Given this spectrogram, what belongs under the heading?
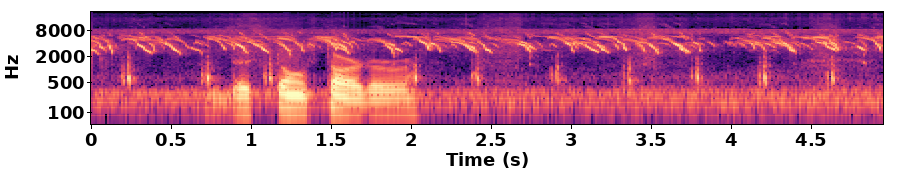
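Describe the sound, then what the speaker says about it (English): A mother hen on a family farm clucks close by while her baby chicks peep steadily in the background, with a person talking over the scene. "Don't mess with Mama hen."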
